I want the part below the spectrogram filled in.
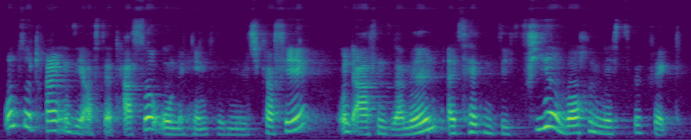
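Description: A woman reading a children's book aloud as an expressive storyteller. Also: fairly low pitch, normal speed, lo-fi sound. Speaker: audiobook reader. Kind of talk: scripted narration of a children's book.

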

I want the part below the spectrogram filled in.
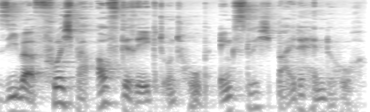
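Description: An audiobook narrator reading a children's novel in an expressive, animated way. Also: low-pitched, a little slow, creaky. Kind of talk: storybook narration. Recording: roomy echo.

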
